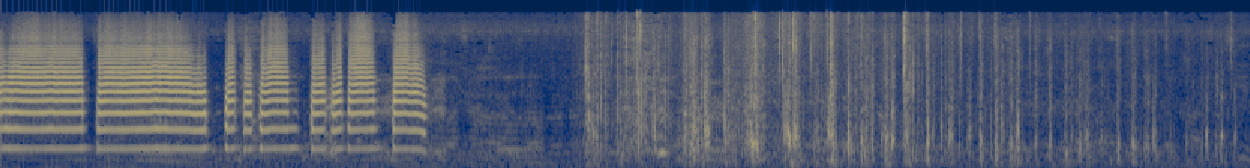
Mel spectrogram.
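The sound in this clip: Hooves clip-clop at a quick, lively pace as a young rider in farmer's Sunday clothes rides a horse toward the next village. Many loud hoofbeats follow a few seconds of sustained tonal sounds.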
